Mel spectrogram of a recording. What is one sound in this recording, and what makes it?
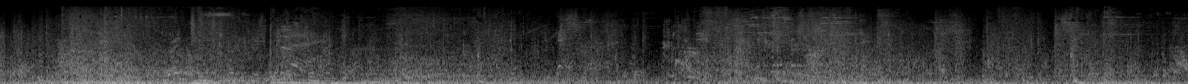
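Game weapons clash and strike in quick bursts.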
